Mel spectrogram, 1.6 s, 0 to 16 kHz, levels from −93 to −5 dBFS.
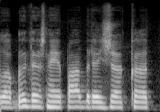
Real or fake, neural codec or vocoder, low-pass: fake; codec, 32 kHz, 1.9 kbps, SNAC; 14.4 kHz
